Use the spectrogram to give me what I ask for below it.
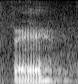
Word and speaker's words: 茶: Yeah, and the big cities, Xiamen, Quanzhou, Zhangzhou, those areas, they pronounce this word as te, or te, very similar to what you have.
